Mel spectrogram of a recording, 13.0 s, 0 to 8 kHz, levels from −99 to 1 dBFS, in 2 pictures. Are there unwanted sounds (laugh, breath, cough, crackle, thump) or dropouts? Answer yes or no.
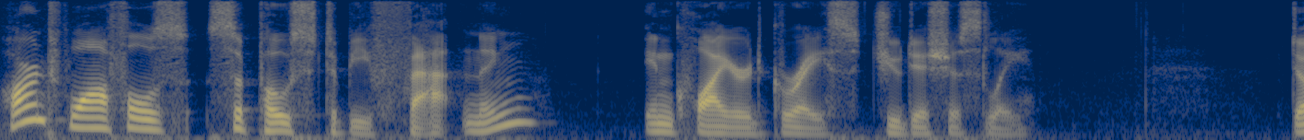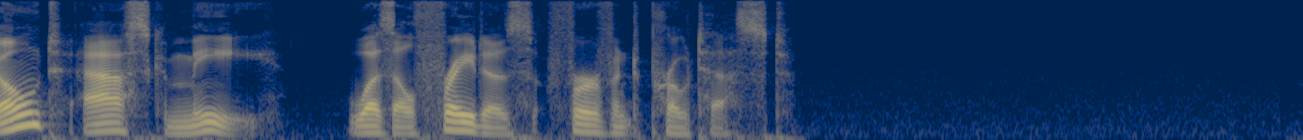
no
